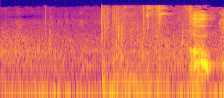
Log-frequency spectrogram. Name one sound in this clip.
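A bolt-action rifle fires a single shot.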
